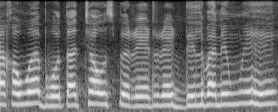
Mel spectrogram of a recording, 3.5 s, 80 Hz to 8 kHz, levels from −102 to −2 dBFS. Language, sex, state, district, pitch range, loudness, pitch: Hindi, female, Chhattisgarh, Kabirdham, 260-295 Hz, -17 LUFS, 275 Hz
